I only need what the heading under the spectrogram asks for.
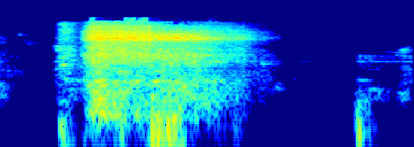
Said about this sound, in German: Und atmet ruhig ein. Atmet durch die Nase ein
